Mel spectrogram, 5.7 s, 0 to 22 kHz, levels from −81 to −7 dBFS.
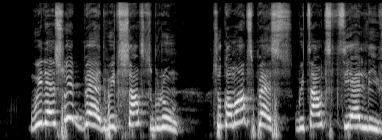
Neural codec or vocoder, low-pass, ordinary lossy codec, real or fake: vocoder, 48 kHz, 128 mel bands, Vocos; none; none; fake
